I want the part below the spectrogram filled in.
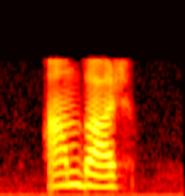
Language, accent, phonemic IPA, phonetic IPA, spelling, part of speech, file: Armenian, Eastern Armenian, /ɑmˈbɑɾ/, [ɑmbɑ́ɾ], ամբար, noun, Hy-ամբար.ogg
- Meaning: granary, barn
